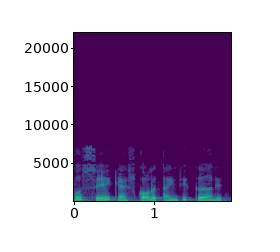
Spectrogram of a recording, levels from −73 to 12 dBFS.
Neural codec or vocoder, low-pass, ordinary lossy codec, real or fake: none; 7.2 kHz; none; real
